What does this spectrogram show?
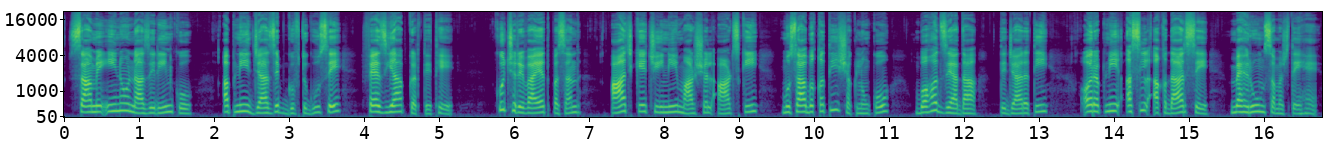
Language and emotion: Urdu, neutral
